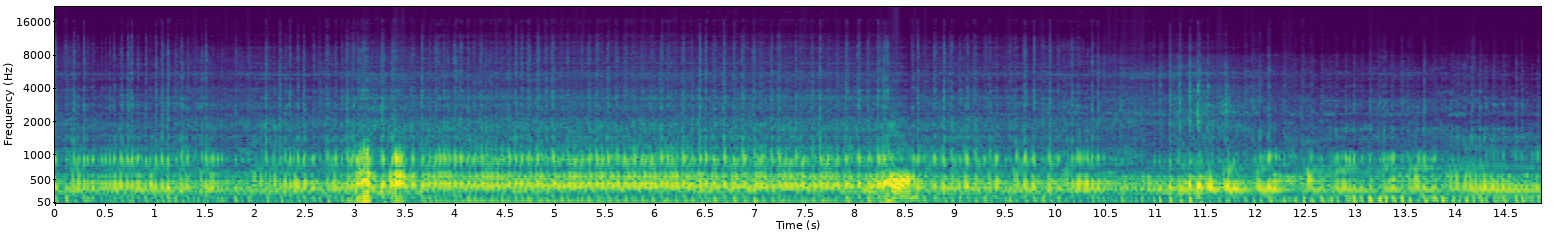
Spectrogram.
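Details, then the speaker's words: Chainsaw, just after its chain was hand-sharpened, holding a steady, slightly uneven buzz with a few burbles right after a cold start; carb not yet tuned perfectly, set a little rich, dislikes running cold, needs warm-up. "have to let them warm up. They don't like, this one doesn't like to run cold because I still haven't got the carb tuned perfectly yet. But it fires up good. It's a little rich."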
